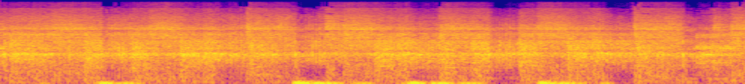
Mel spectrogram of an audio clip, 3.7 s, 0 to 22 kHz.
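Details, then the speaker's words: Mini 700 mW BD139/BD140 power amplifier playing music: harsh, fuzzy, smeared sound, tune barely recognisable, heavy clipping; overdriving suspected, not confirmed. Distorted audio output. "oh that is so distorted maybe because it's being overdriven um yeah that sounds terrible"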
